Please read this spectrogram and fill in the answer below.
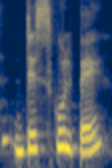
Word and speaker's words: disculpe: Now, in Spanish, the I always makes the sound E. E. So this is not disculpe, it is disculpe. Disculpe. Also, it's good to note that the U always makes the sound U. Disculpe.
